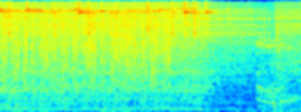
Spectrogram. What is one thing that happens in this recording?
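Gunfire bursts rapidly and loudly.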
